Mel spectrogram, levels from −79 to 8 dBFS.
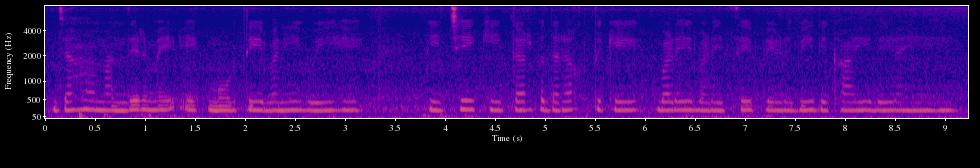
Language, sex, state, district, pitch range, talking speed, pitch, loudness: Hindi, female, Maharashtra, Solapur, 220-230 Hz, 135 wpm, 225 Hz, -39 LUFS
